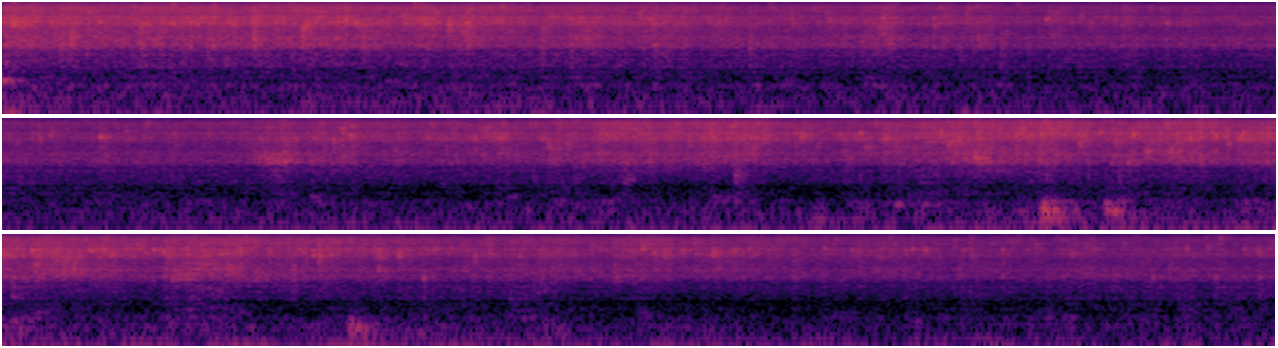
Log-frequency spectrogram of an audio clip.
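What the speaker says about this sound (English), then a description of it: "Now the oil is hot, we just throw in the tempeh." Tempeh fries in hot oil, producing a steady, close crackling sizzle that holds an even hiss throughout, with a few faint clinks of stirring and no voices.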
